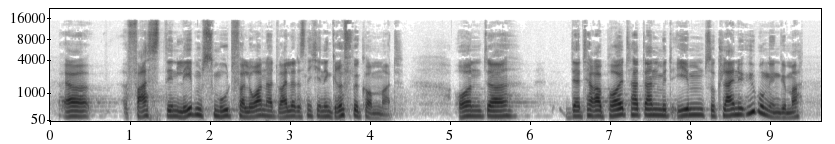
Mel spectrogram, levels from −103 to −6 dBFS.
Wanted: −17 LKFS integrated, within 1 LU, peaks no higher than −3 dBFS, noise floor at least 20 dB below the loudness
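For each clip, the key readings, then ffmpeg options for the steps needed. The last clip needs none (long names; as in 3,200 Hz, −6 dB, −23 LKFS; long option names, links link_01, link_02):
integrated loudness −25.5 LKFS; sample peak −7.5 dBFS; target loudness −17.0 LKFS
→ -af "volume=8.5dB,alimiter=limit=-3dB:level=0:latency=1"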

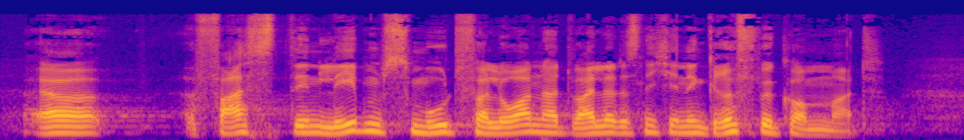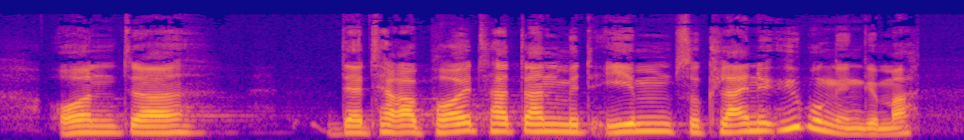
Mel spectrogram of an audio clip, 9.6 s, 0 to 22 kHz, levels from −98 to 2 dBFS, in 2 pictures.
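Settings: integrated loudness −17.5 LKFS; sample peak −3.0 dBFS; background noise floor −54 dBFS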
